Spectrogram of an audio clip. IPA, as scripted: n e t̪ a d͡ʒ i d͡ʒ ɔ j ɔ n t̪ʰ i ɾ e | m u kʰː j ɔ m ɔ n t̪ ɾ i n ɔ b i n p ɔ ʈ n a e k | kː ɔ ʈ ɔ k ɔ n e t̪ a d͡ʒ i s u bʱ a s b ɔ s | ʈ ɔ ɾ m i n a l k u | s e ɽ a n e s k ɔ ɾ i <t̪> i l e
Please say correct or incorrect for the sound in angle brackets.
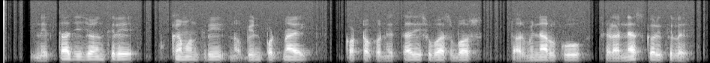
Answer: incorrect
